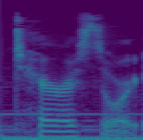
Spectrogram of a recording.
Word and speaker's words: pterosaur: The crazy thing about the pterosaur is that there is a big old P right at the very front of the word, but you don't pronounce it.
